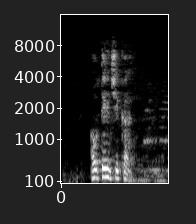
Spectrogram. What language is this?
Portuguese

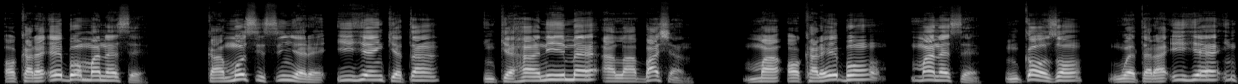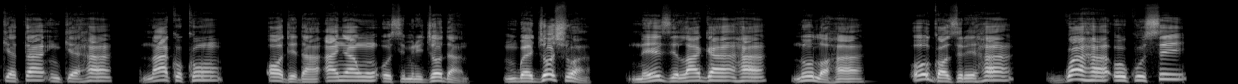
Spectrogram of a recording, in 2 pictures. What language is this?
Igbo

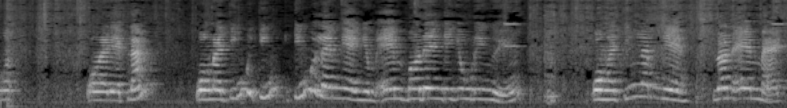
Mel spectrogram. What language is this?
Vietnamese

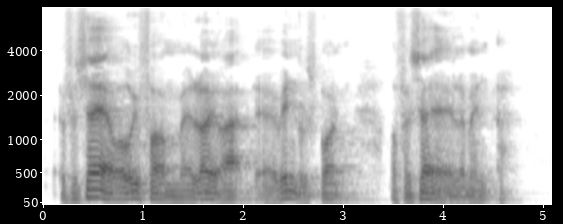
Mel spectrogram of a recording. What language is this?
Danish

